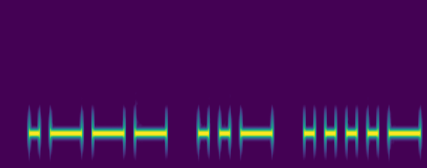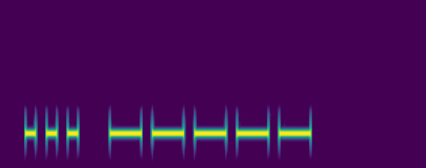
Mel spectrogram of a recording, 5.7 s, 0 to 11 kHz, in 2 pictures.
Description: Morse code, heard as a keyed tone, about 17 wpm, 700 Hz. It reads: JU4S0
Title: Code Groups - 5 Letter:Numbers - 17wpm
